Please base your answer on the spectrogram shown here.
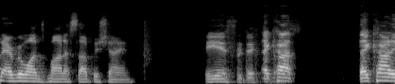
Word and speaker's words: Labuschagne: It was Labuchane. Labuschagne. Labuchane. Yeah, I think it's Labuschagne. no, that's he's from South Africa, so it's actually pronounced Labuschagne.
